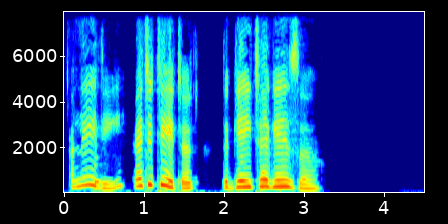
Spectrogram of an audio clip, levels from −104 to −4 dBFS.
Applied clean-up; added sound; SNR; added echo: neural mask model Resemble Enhance denoiser.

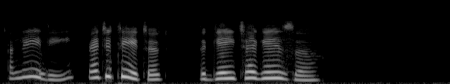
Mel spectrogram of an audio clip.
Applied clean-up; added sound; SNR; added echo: neural diffusion model UNIVERSE++.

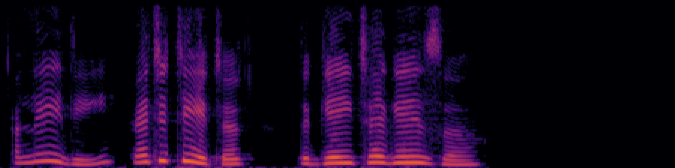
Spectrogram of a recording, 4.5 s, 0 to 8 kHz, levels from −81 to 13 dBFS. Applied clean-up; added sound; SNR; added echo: none; none; none; none.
